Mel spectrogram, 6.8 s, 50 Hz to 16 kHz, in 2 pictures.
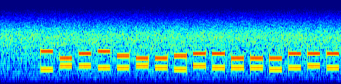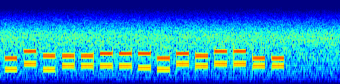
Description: DTMF, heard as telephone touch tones, dialled by machine, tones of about 120 ms, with phone line noise. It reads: A79B5742964416961D2889961#8DD77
